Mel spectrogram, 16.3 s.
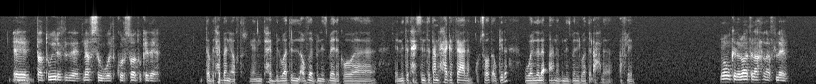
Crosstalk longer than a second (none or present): none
